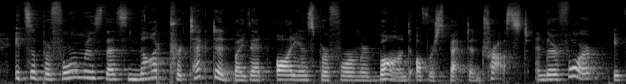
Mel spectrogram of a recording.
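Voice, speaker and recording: Against noticeable background noise, a woman with a non-native accent speaks at a moderate pace, her fairly high voice carrying lively intonation. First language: not English. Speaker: video essayist. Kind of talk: video essay narration.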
